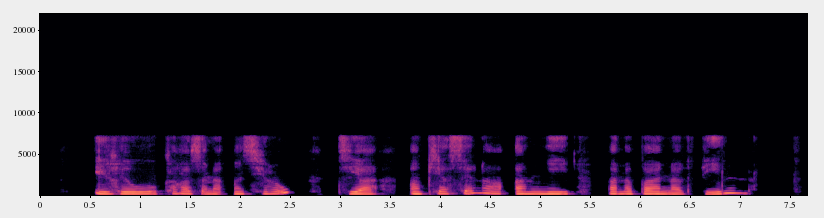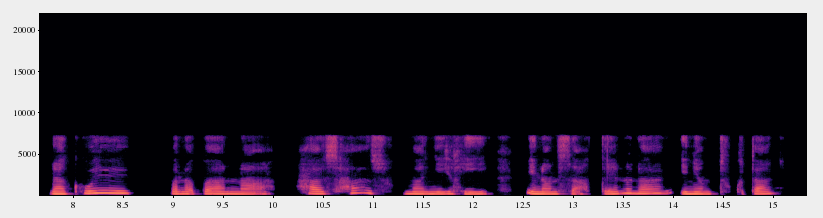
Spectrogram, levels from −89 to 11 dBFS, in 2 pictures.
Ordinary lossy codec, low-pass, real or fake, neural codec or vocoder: MP3, 64 kbps; 7.2 kHz; fake; codec, 16 kHz in and 24 kHz out, 2.2 kbps, FireRedTTS-2 codec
